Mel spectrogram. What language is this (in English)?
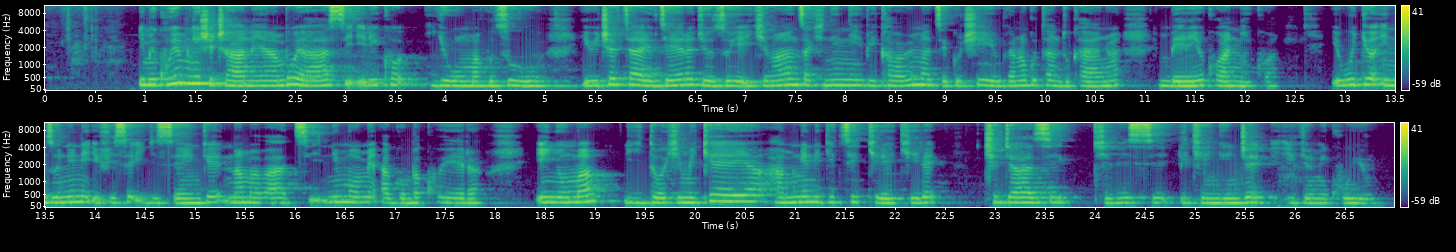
Rundi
